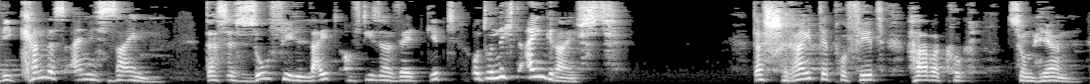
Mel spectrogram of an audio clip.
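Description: A man preaching a sermon, speaking slowly and deliberately and acting out scripture quotes with rising emotion. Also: a little high, a little mellow, breathy edge. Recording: dull lo-fi recording.

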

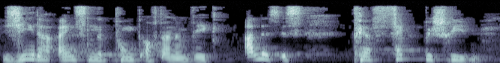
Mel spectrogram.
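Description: A preacher putting on a gentle kindly guide. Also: male voice, fairly high pitch, unhurried, highs cut off. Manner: soft, calm and kindly. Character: kind gentle male guide.

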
